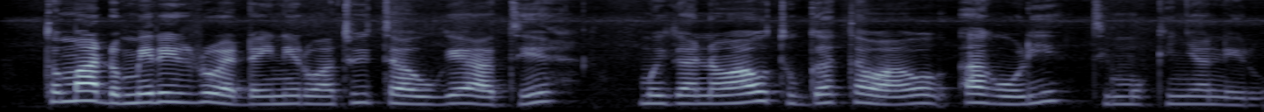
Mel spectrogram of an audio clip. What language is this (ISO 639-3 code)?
kik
